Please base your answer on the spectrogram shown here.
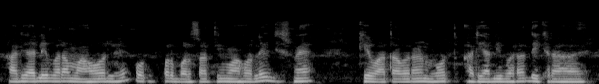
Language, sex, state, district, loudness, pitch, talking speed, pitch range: Hindi, male, Chhattisgarh, Bilaspur, -25 LUFS, 135 Hz, 180 wpm, 130-140 Hz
